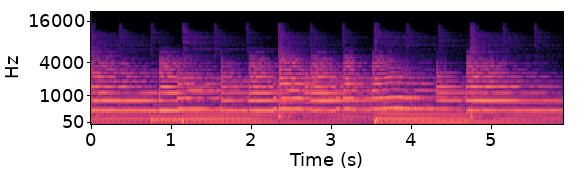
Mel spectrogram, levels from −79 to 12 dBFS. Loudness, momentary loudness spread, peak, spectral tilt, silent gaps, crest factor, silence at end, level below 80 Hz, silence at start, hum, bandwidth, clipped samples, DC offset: -14 LUFS; 5 LU; 0 dBFS; -5.5 dB/octave; none; 14 dB; 0 s; -28 dBFS; 0 s; none; 15 kHz; under 0.1%; under 0.1%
